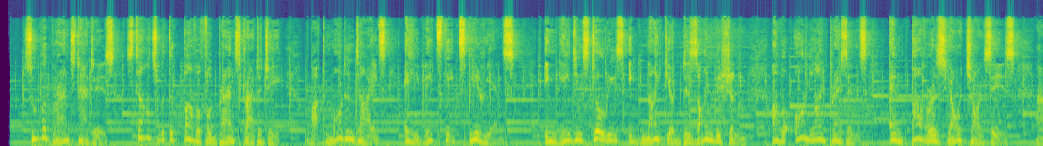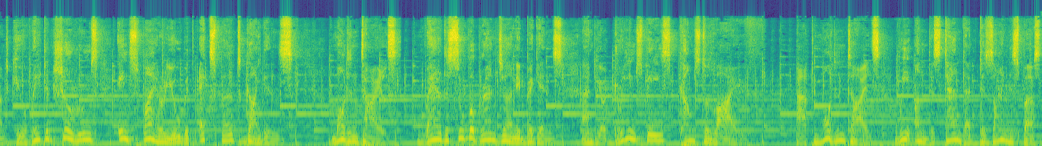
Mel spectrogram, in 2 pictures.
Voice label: ENGLISH ADVERTISEMENT, Neutral male voice

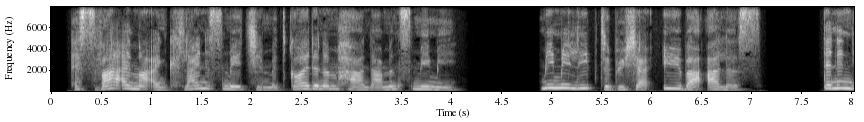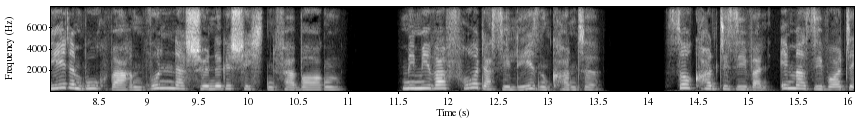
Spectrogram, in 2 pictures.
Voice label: german

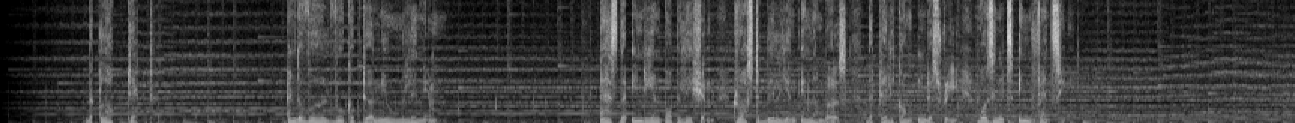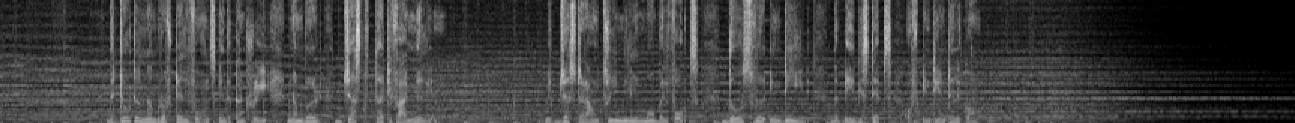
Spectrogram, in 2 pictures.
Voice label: Documentary English, Neutral English male

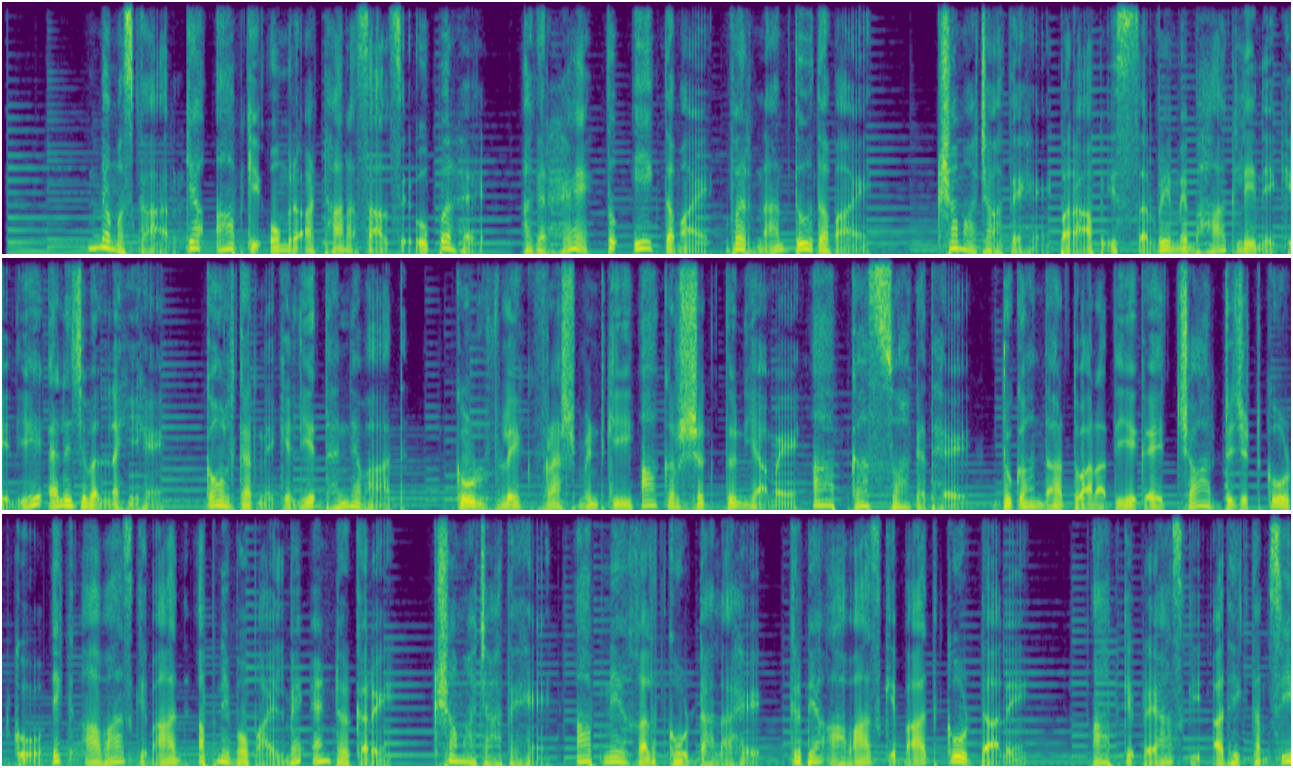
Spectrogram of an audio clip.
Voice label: IVR hindi

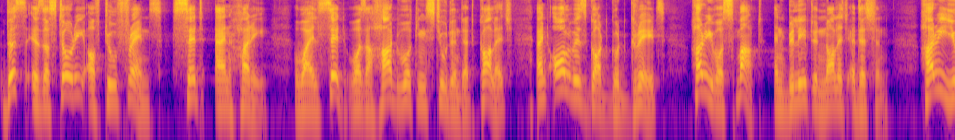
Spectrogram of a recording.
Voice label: promo eng

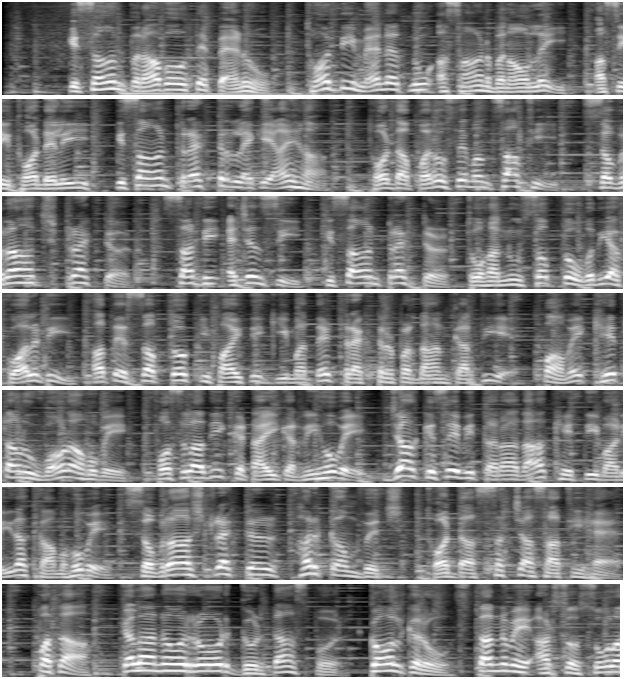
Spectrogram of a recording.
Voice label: Punjabi

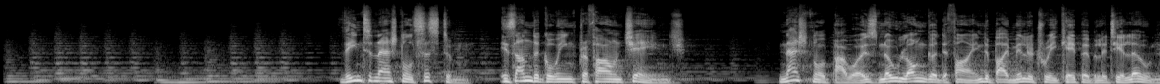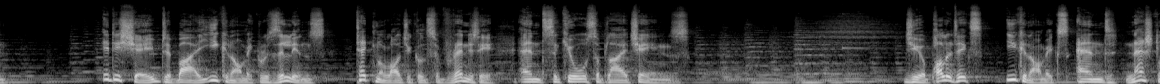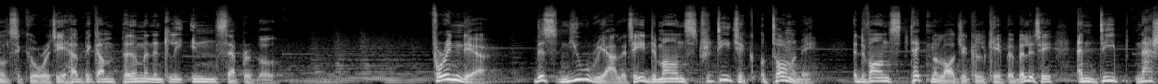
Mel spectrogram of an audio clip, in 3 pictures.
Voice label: ENGLISH DOCUMENTARY

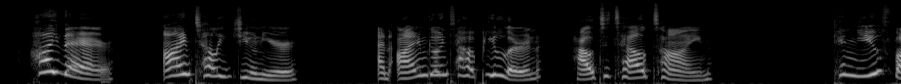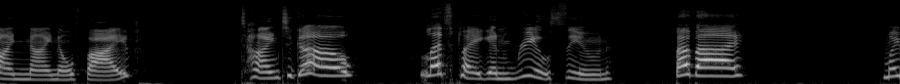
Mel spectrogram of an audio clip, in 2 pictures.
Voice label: Educational - American Accent

